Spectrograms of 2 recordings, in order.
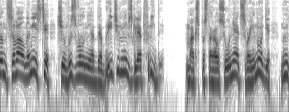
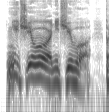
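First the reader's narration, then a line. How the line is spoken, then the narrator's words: Old man's grumble. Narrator (Russian): проворчал старик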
